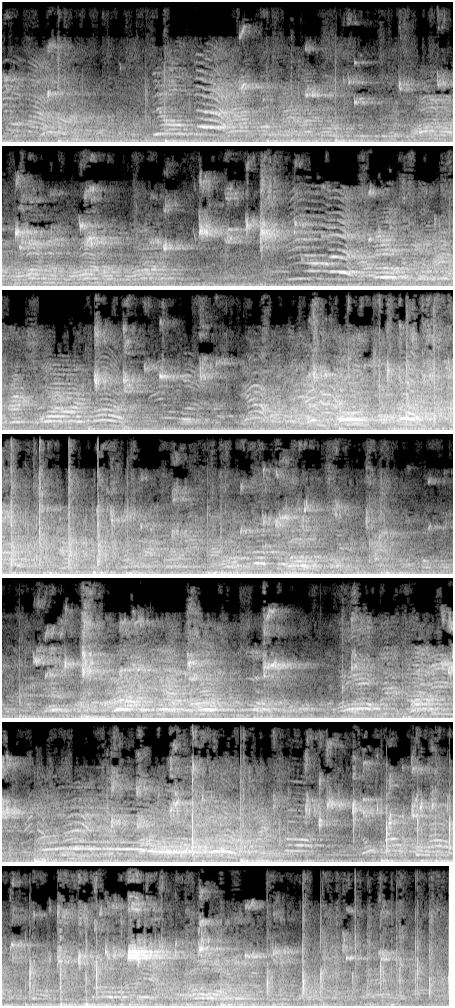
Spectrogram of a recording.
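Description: A basketball being dribbled and bounced on a hardwood gym floor during play, with players' and spectators' voices and shouts filling the large gymnasium. Near the end there is one sharp, loud sound, typical of a referee's whistle stopping play.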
